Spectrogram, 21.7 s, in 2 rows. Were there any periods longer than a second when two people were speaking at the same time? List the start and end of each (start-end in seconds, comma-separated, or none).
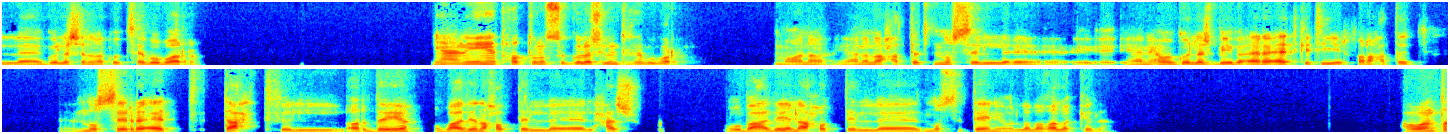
none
